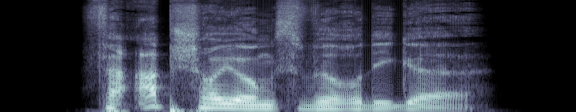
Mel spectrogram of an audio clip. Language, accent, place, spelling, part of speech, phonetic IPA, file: German, Germany, Berlin, verabscheuungswürdige, adjective, [fɛɐ̯ˈʔapʃɔɪ̯ʊŋsvʏʁdɪɡə], De-verabscheuungswürdige.ogg
- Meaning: inflection of verabscheuungswürdig: 1. strong/mixed nominative/accusative feminine singular 2. strong nominative/accusative plural 3. weak nominative all-gender singular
